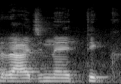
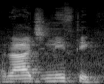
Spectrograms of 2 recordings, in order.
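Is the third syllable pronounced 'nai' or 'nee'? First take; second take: nai; nee. First: The third syllable is 'nai'. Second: The third syllable is 'nee'. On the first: The speaker calls it wrong. "जो हम हमेशा गलती करते हैं" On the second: The speaker calls it right. "राजनीतिक ये सही शब्द है"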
